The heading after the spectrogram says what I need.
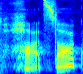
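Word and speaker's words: Haute Stock: so it's spelled like Oak Couture um but pronounced hot stock which I really love um and I've been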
